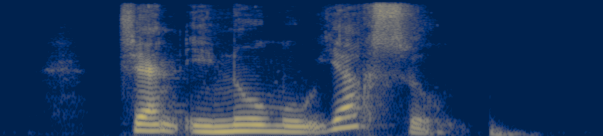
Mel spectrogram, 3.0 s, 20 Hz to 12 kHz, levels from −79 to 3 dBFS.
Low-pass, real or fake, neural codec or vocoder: 10.8 kHz; fake; codec, 24 kHz, 0.9 kbps, WavTokenizer, small release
